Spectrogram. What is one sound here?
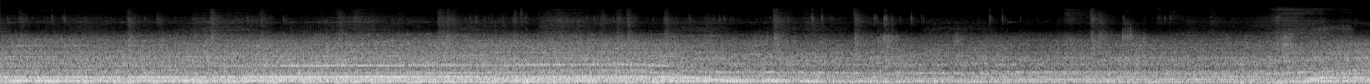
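A bus rumbles and rattles as it drives along.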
